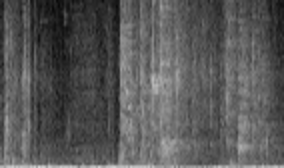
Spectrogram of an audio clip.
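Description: Broken glass crunches and clinks underfoot on the littered floor of an abandoned military school, a close, gritty shattering texture of scattered steps with no talk.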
